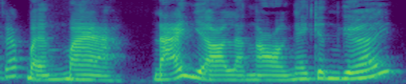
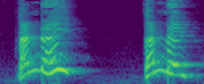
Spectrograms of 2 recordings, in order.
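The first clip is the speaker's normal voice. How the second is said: shouted dare; 12 semitones higher than usual. Retold or imitated. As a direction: bark the dare to fight. Ghost daring the exorcist to fight.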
